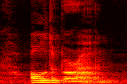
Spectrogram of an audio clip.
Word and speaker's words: Aldebaran: on some of the live streams they also pronounce it aldebaran so that gave me that gave credence to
